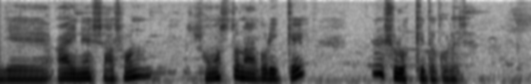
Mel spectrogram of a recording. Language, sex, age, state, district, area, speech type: Bengali, male, 30-45, West Bengal, Darjeeling, urban, spontaneous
